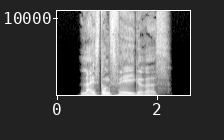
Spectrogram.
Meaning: strong/mixed nominative/accusative neuter singular comparative degree of leistungsfähig
- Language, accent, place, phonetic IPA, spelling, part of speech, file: German, Germany, Berlin, [ˈlaɪ̯stʊŋsˌfɛːɪɡəʁəs], leistungsfähigeres, adjective, De-leistungsfähigeres.ogg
